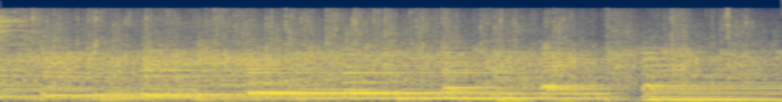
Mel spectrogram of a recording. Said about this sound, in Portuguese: Aplauda o Senhor, dá um glória a Deus.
